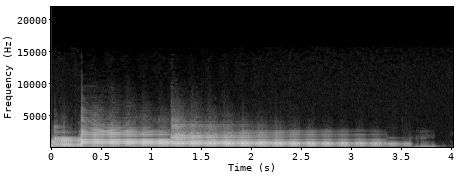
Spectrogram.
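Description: Guitar picking through a chord one string at a time: a few notes struck in quick succession in the first second or so, then left ringing together and fading over about two seconds.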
